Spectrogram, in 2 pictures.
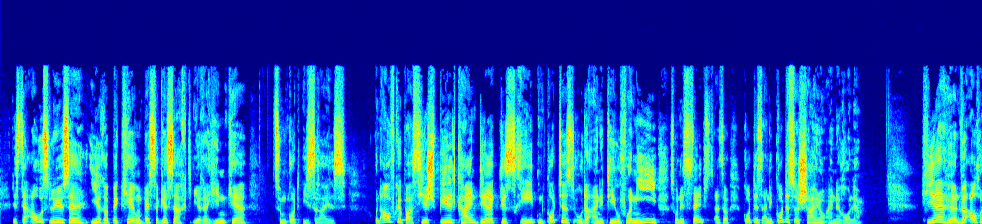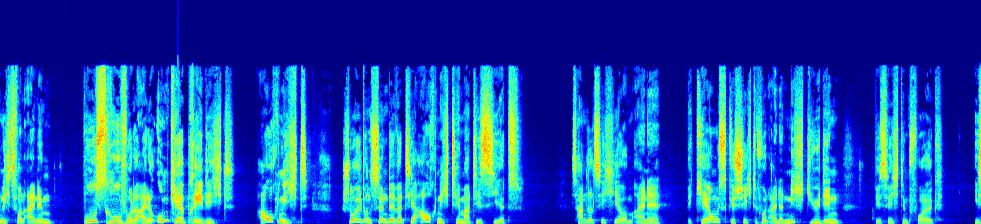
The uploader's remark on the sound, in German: aus dem Schwarzbrot-Gottesdienst der Missionsberg-Gemeinde (LM) vom 27.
